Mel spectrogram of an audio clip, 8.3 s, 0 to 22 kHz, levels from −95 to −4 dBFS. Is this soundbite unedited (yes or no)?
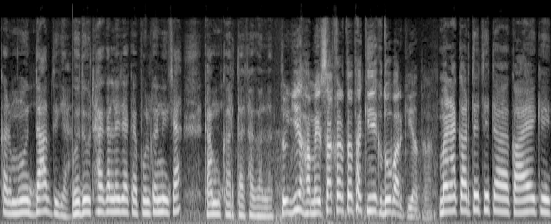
no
